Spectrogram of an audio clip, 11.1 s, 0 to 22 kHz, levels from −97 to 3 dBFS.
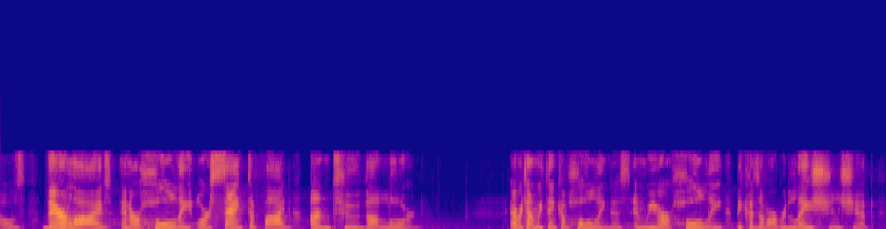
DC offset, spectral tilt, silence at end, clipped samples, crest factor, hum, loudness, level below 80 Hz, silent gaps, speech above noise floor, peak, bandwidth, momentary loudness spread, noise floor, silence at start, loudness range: under 0.1%; -3.5 dB/octave; 0.25 s; under 0.1%; 22 dB; none; -32 LUFS; -80 dBFS; none; 40 dB; -10 dBFS; 7.8 kHz; 14 LU; -73 dBFS; 0 s; 8 LU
